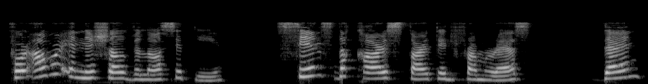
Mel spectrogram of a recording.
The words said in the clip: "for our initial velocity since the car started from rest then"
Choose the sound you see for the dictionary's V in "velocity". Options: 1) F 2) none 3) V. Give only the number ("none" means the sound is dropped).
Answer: 3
